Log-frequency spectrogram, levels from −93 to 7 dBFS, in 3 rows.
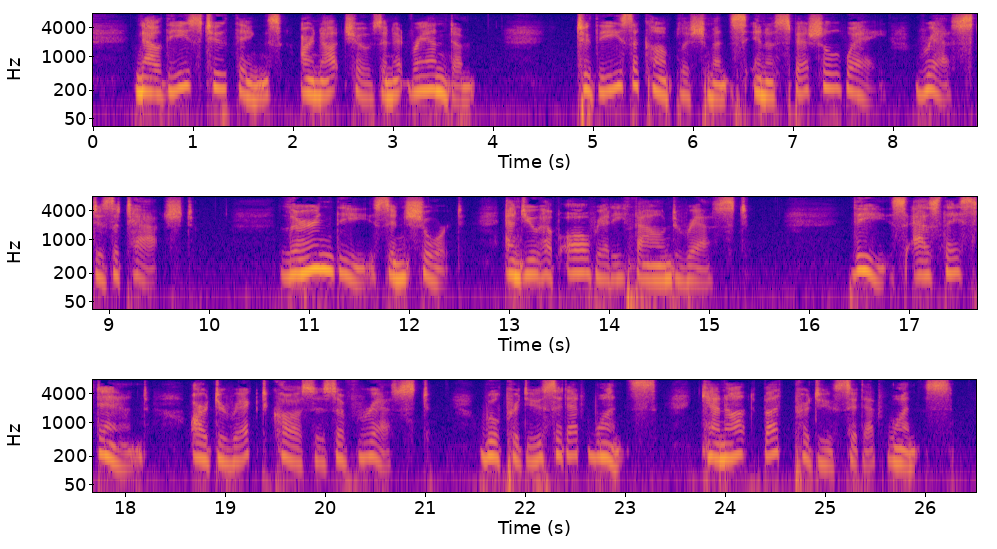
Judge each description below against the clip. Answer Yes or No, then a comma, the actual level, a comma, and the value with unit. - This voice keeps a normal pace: No, slow, 110 wpm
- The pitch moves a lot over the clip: No, average, 4.9 semitones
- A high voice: No, medium, 180 Hz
